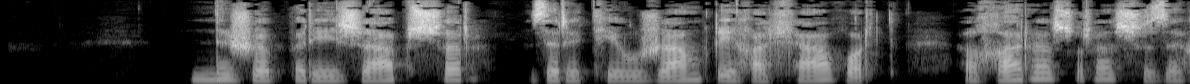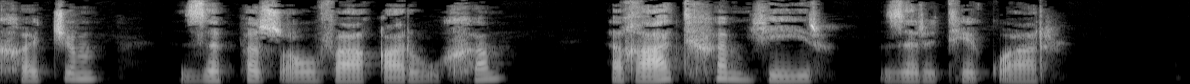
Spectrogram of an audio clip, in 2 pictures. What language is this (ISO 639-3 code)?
kbd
